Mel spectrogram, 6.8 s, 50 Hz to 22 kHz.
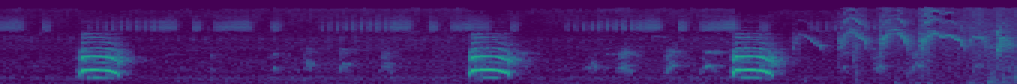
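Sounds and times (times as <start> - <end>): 
faint chirps: 0.0 - 6.7
recorded white-faced storm petrel calls broadcast through a loudspeaker: 0.5 - 1.0, 2.1 - 6.7.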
